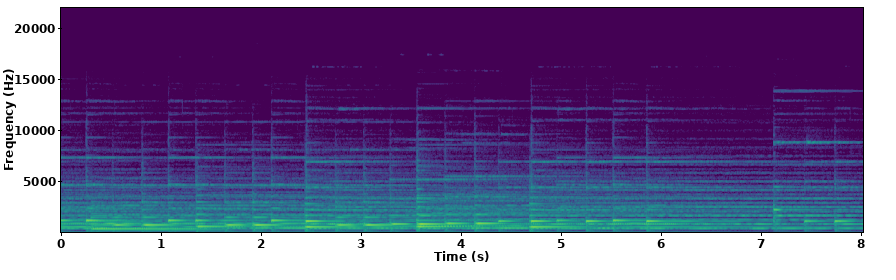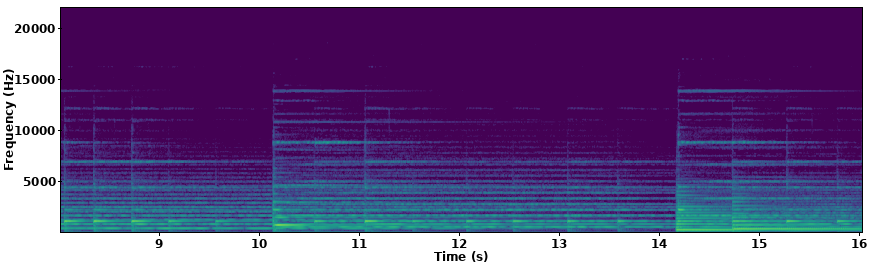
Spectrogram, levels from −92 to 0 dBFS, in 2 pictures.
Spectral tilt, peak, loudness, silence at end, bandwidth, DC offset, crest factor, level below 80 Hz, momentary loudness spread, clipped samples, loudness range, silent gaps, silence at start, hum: -4 dB/octave; -10 dBFS; -28 LUFS; 0 s; 14.5 kHz; 0.1%; 18 dB; -64 dBFS; 13 LU; under 0.1%; 7 LU; none; 0 s; none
